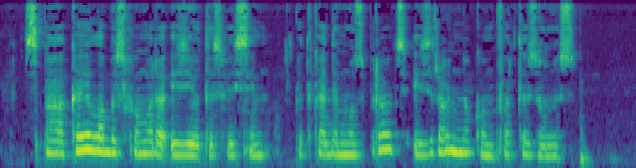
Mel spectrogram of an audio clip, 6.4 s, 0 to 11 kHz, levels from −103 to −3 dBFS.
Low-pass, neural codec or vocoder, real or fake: 9.9 kHz; none; real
